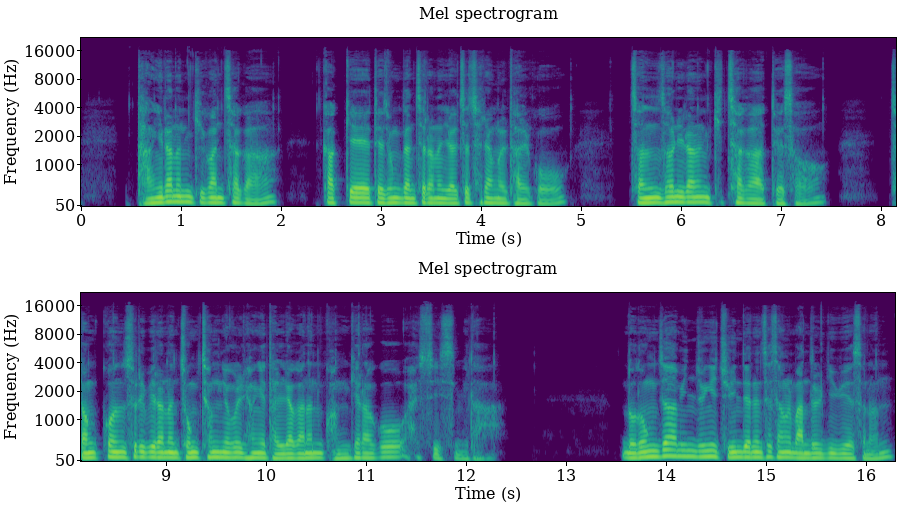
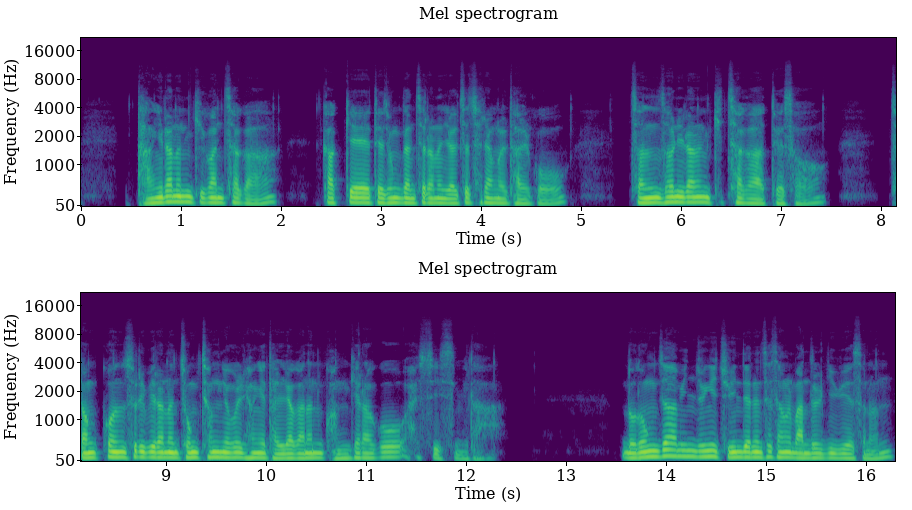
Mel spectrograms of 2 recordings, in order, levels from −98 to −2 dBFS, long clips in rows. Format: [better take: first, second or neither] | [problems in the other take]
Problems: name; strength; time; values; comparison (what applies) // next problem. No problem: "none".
first | muffled; very slightly; fading above 4 kHz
